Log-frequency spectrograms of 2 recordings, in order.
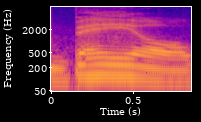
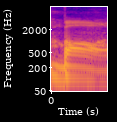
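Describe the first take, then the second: First: The name is said with an 'ay' vowel. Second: The name is said with an 'aw' vowel. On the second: "She says Ball"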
